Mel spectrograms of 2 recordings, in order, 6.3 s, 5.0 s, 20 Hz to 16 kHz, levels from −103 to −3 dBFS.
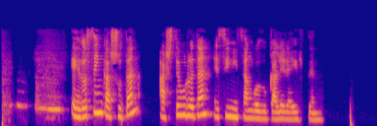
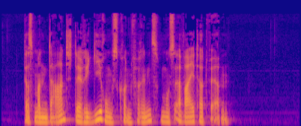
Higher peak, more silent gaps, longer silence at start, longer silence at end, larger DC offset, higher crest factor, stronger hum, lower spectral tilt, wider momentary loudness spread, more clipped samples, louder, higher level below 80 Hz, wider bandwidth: about the same, -8 dBFS vs -10 dBFS; neither; second, 0.05 s vs 0.4 s; second, 0.4 s vs 1.2 s; neither; about the same, 20 dB vs 22 dB; neither; about the same, -4.5 dB/octave vs -5 dB/octave; first, 19 LU vs 7 LU; neither; first, -28 LUFS vs -31 LUFS; about the same, -58 dBFS vs -56 dBFS; second, 8 kHz vs 11.5 kHz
